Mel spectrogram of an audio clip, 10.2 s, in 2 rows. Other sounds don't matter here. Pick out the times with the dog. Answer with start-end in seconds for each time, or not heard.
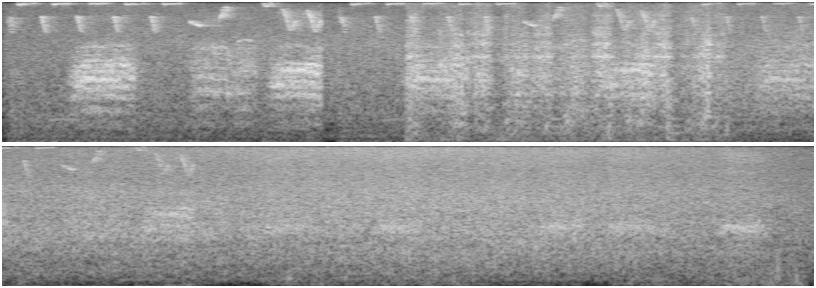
not heard.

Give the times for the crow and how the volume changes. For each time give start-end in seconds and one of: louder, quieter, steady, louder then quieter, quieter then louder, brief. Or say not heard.
0.0-10.1 quieter.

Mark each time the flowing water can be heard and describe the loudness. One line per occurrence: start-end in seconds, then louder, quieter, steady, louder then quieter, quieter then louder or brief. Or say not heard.
0.0-10.1 louder.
